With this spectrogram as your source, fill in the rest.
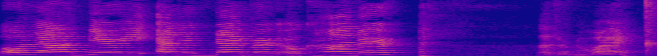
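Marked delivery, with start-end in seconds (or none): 0.0-3.0 higher, playful tone. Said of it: "I have to say it like that".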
